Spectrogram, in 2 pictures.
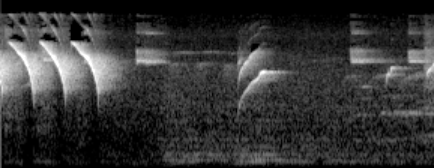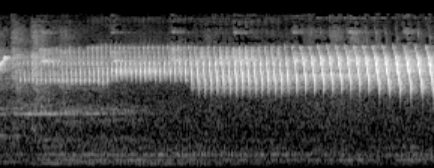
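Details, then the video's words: Belgian canary giving a few loud falling whistles, then scattered short chirps and rising notes, building into a long fast trill that grows steadily louder to the end. "espetacular canto canário belga"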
